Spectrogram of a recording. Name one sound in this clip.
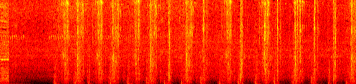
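Footsteps crunch steadily over soft ground.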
